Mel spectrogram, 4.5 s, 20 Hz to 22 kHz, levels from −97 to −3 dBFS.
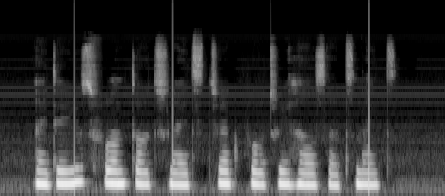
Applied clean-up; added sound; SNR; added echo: none; none; none; none.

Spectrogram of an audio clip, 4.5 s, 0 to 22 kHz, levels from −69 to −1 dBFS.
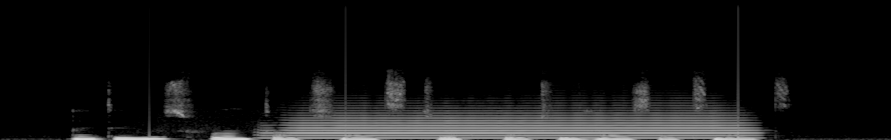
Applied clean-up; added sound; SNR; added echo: none; Trumpet; 6 dB; none.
